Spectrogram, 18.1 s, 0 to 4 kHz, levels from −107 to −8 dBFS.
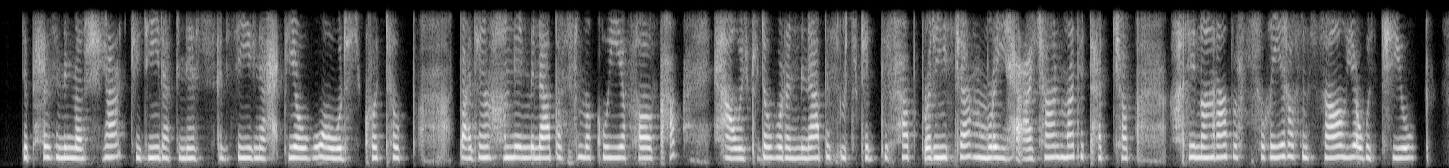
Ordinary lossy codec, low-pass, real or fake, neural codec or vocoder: none; 3.6 kHz; fake; autoencoder, 22.05 kHz, a latent of 192 numbers a frame, VITS, trained on one speaker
